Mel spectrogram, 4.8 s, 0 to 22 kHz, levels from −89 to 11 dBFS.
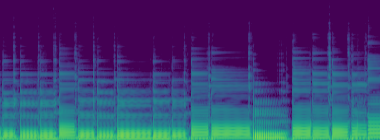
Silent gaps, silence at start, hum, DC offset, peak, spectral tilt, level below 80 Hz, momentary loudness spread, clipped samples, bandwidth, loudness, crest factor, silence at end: none; 0 s; none; under 0.1%; 0 dBFS; -12 dB/octave; -20 dBFS; 2 LU; under 0.1%; 4.8 kHz; -15 LUFS; 14 dB; 0 s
